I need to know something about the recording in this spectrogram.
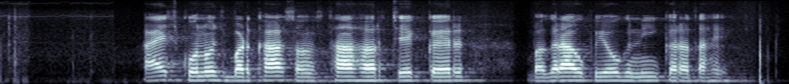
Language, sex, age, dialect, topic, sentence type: Chhattisgarhi, male, 18-24, Northern/Bhandar, banking, statement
